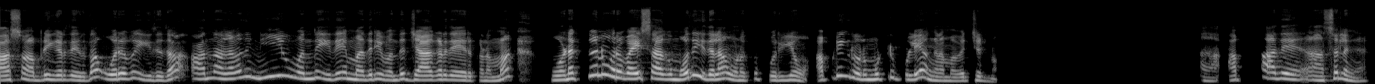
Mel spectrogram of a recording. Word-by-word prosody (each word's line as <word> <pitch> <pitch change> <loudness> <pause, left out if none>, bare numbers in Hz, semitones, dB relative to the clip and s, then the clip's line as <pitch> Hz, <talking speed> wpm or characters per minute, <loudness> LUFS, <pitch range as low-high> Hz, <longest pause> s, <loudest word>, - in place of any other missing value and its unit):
பாசம் 205 +1 +2
அப்படிங்கிறது 210 +1 -1
இது 180 - -4
தான் 330 -4 0
உறவு 260 +4 +3
இது 190 0 -3
தான். - - 0 0.2
அதனால 260 0 +1
வந்து 350 +4 -2
நீயும் 380 +2 -1
வந்து 265 +2 0
இதே 260 +5 -1
மாதிரி 225 +3 +1
வந்து 200 +5 -1
ஜாக்கிரதையா 205 0 +4
இருக்கணும்மா. 180 - -3 0.5
உனக்குன்னு 270 - +3
ஒரு 315 - +4
வயசு 260 +1 +5
ஆகும்போது 235 - +2
இதெல்லாம் 245 +2 +3
உனக்கு 190 +6 -7
புரியும். 190 -2 -3 0.2
அப்படிங்கிற 370 - -2
ஒரு 225 - +1
முற்றுப்புள்ளிய 240 +2 -1
அங்க 200 - -3
நம்ம 165 -1 -7
வச்சிடனும். 170 -5 -8 2.0
அ, 180 - -14 0.3
அப்ப 205 0 -9 0.3
அது 270 -1 +2 0.2
அ - - -4 0.2
சொல்லுங்க. 225 - -2
230 Hz, 150 wpm, -24 LUFS, 200-270 Hz, 2.0 s, வயசு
